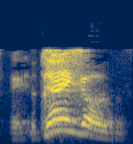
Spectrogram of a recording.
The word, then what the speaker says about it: Django: Django, D is silent.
